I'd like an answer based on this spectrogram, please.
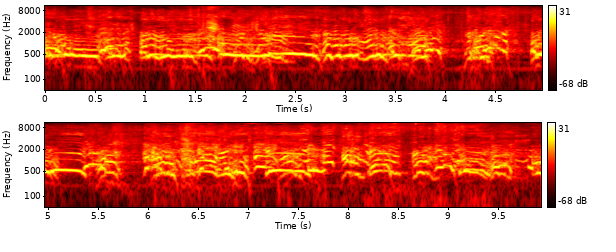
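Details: Bluetick and black and tan coonhounds trained for raccoon hunting give a dense chorus of rising-and-falling bawls and choppy yelps, one longer held note early on, the pack voicing continuously with brief breaks.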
